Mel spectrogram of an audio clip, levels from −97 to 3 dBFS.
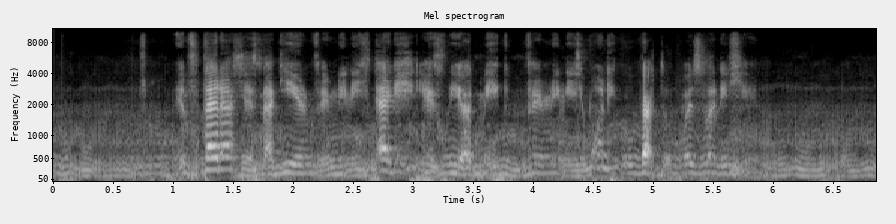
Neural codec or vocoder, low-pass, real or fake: codec, 24 kHz, 0.9 kbps, WavTokenizer, small release; 9.9 kHz; fake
